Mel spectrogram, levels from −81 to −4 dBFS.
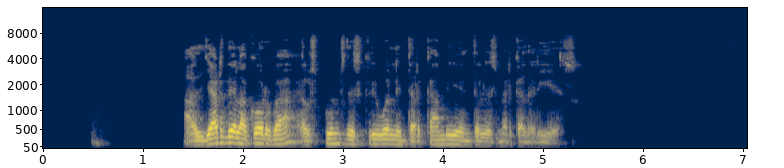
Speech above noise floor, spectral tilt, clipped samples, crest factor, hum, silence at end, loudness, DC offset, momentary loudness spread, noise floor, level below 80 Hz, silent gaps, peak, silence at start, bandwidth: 34 dB; -7.5 dB/octave; under 0.1%; 20 dB; none; 1.75 s; -18 LUFS; under 0.1%; 16 LU; -51 dBFS; -58 dBFS; none; -2 dBFS; 1.4 s; 7.8 kHz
